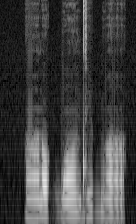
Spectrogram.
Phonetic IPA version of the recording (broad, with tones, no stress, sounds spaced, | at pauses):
ã˧ ɾ ɔ˨ ɡ͡b ɔ̃˧ d i˦ b ã˦˨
